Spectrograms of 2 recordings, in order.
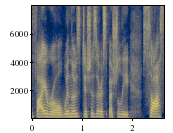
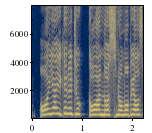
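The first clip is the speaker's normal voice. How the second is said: put-on high, loud, heavy Minnesota accent. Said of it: "my Minnesota or my Southern accent".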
